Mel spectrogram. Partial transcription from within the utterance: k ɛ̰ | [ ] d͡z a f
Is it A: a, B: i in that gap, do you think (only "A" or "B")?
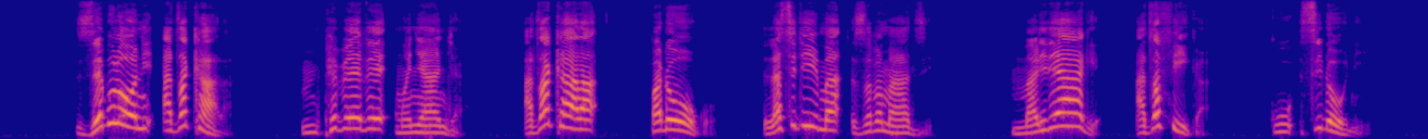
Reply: A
